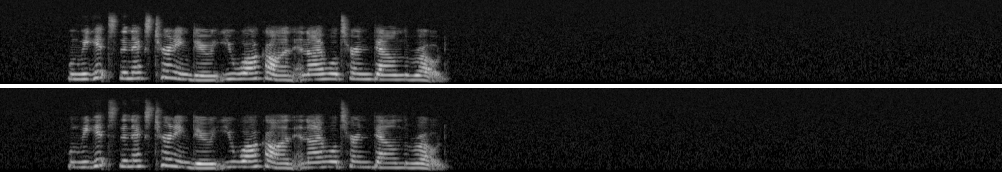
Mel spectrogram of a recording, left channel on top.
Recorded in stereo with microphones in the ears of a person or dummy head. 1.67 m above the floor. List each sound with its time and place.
0.7 s a woman speaking: centre (ahead or behind), 4 m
